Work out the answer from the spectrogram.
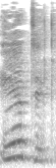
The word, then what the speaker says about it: antique: these fairy toys and antic is how that word should be pronounced thats how it was pronounced in Shakespeare's day okay and the reason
